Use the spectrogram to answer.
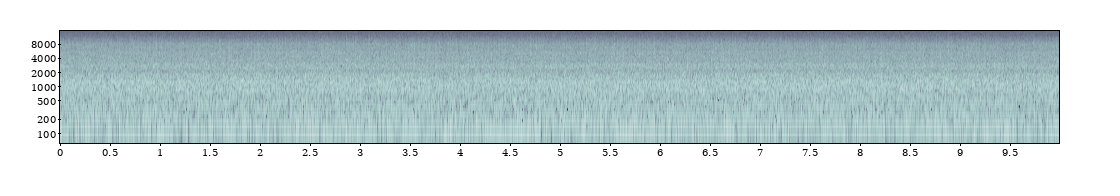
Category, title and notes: Sound effects > Objects / House appliances
Floor Fan (loop)
A small floor fan recorded from behind with stereo Clippy EM272 mics into a Zoom H1n. Cut and processed to loop perfectly.
ac, air, ambient, blow, box, circulator, clippy, drum, duct, em272, fan, h1n, home, house, loop, noise, pedestal, room, seamless, stand, stationary, texture, zoom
